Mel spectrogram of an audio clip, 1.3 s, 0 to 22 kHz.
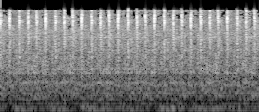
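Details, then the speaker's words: Kia Rio at idle: rough, uneven chuffing with a hard edge to each beat. Scan shows misfires on cylinders 2 and 4; unplugging the cylinder 4 coil connector gives no reaction. "so first we G the vehicle so there is a misfiring on Uh cylinder number two and number four"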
